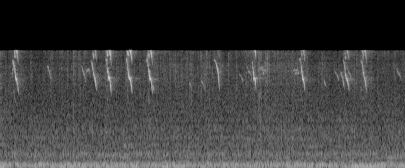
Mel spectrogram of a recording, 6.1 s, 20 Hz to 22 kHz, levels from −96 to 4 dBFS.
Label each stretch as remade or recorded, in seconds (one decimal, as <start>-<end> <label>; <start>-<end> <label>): 0.0-1.6 remade; 1.6-6.1 recorded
